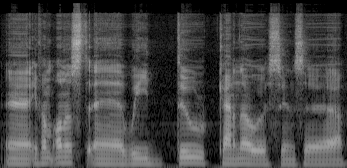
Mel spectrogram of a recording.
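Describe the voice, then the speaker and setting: Low, flat, gravelly male gamer. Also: slow. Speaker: gamer narrating a quest playthrough. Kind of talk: casual game commentary.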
